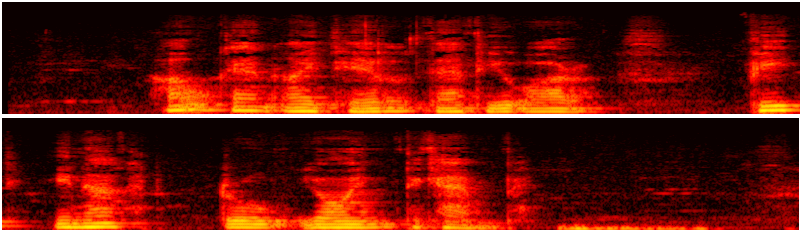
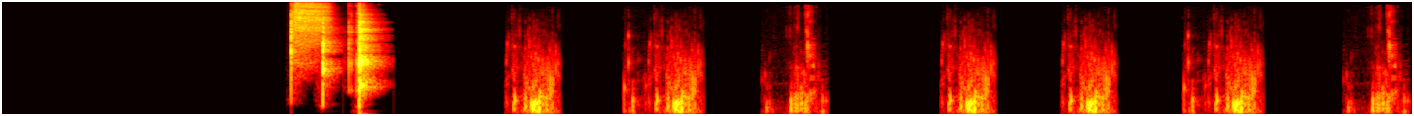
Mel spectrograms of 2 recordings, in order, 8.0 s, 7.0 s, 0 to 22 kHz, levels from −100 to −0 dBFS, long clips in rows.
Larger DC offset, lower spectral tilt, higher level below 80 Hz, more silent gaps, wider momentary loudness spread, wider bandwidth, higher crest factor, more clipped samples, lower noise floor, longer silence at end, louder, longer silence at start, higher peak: neither; first, -7.5 dB/octave vs -1.5 dB/octave; about the same, -56 dBFS vs -58 dBFS; second, none vs 1.95-2.51 s, 2.80-3.10 s, 3.50-3.79 s, 4.13-4.69 s, 4.97-5.29 s, 5.58-5.90 s, 6.31-6.70 s; second, 18 LU vs 27 LU; second, 11.5 kHz vs over 20 kHz; second, 18 dB vs 26 dB; neither; second, -71 dBFS vs under -90 dBFS; first, 0.45 s vs 0.1 s; second, -37 LUFS vs -20 LUFS; second, 0.75 s vs 1.45 s; second, -20 dBFS vs 0 dBFS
